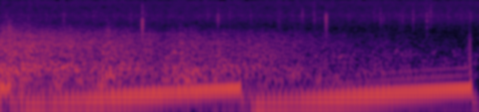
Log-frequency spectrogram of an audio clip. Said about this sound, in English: Yeah, it sounds like the thunder's gathering, so yeah, let's do it.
